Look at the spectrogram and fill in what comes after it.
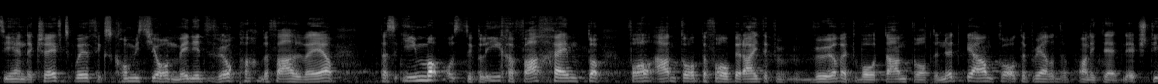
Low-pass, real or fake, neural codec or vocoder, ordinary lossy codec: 9.9 kHz; fake; codec, 24 kHz, 0.9 kbps, WavTokenizer, small release; none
